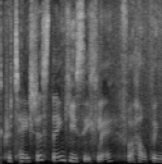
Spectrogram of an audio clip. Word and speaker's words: Cretaceous: But Sikle is saying it's Cretaceous. Thank you, Sikle, for helping me pronounce that.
